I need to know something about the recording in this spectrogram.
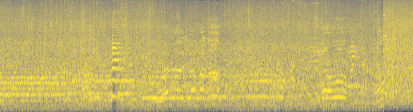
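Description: A crowd chatters all around, outdoors.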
